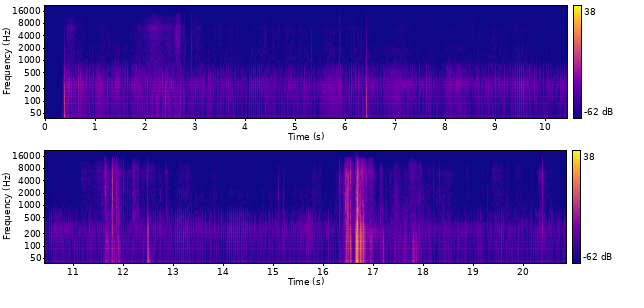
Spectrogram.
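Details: A six-month-old female cat indoors purrs softly and steadily, a low pulsing rumble that fades after about ten seconds; sharp clicks and handling noises break in around twelve and seventeen seconds.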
